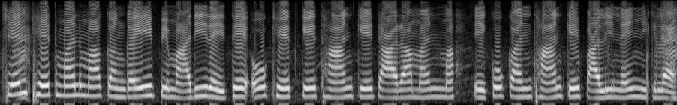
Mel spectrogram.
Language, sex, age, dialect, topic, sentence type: Chhattisgarhi, female, 25-30, Western/Budati/Khatahi, agriculture, statement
